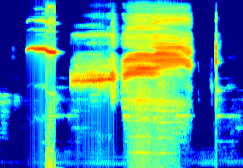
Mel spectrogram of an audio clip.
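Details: Weaver singing a thin pure whistle, then a buzzy mid-high phrase and a long loud sizzling hiss lasting over a second, with a short click at the end.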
